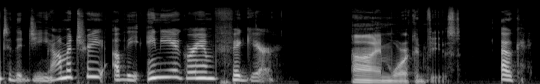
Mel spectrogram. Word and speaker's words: enneagram: the what enneagram honey it's uh pronounced instagram uh nope enneagram okay maybe this will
